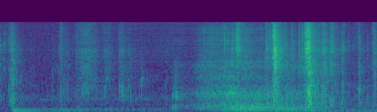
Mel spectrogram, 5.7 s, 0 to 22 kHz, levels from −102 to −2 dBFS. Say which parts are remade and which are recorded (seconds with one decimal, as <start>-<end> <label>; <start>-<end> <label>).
0.0-1.4 recorded; 1.4-4.0 remade; 4.0-5.7 recorded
